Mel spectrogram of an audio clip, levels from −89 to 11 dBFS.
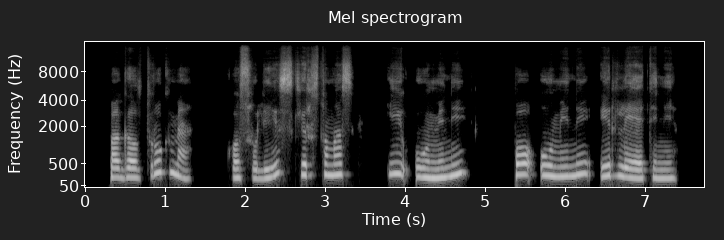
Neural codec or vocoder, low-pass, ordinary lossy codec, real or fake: codec, 44.1 kHz, 7.8 kbps, DAC; 14.4 kHz; AAC, 96 kbps; fake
